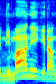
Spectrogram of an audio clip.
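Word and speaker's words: mnemonic: 자, 그리고 이게 니마닉이란 거는 뭐냐면 앞에 m은 묵음이고 니마닉 뭐 니모닉 이렇게 읽게 되는데 이게 뭐 원래 영어로 뜻은 연상법 같은 거예요.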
